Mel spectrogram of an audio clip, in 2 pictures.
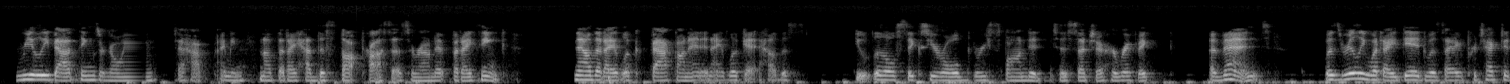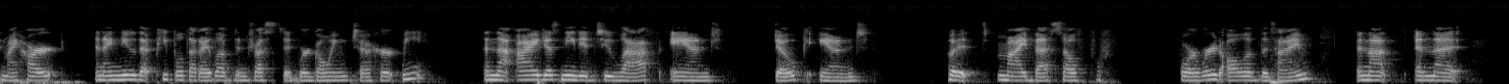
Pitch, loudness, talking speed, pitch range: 185 Hz, -25 LUFS, 180 wpm, 175-200 Hz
